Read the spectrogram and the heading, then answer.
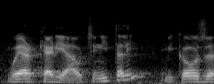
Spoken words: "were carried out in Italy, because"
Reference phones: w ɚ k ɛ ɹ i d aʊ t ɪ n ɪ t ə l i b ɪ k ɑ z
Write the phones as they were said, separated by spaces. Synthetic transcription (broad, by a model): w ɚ k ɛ ɹ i aʊ t ɪ n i t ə l i b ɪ k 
